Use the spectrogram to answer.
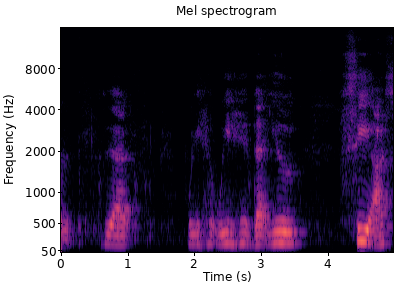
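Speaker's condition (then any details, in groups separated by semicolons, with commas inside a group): Cerebral palsy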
